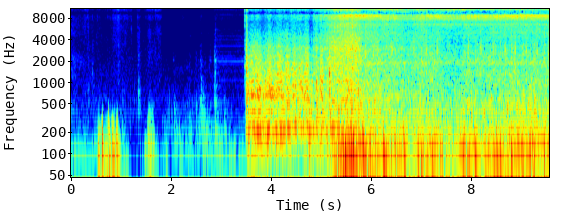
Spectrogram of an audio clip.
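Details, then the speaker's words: 1980 Dodge Power Wagon W300 1-ton 4x4 truck sitting for years, engine unknown, battery connected, pre-mix gas poured down the carburetor: short cranking bursts then it catches abruptly and runs loud and ragged on poured fuel, exhaust heard. "Look at that. Yeah, I thought I heard the exhaust. My lord. That's like it blew up."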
